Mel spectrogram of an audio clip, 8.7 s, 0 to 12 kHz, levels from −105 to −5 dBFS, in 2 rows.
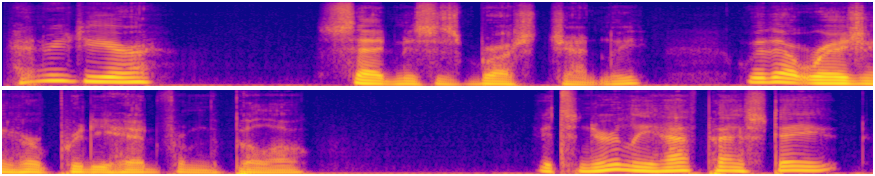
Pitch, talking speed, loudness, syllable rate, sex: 125 Hz, 130 wpm, -19 LUFS, 4.3 syllables/s, male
